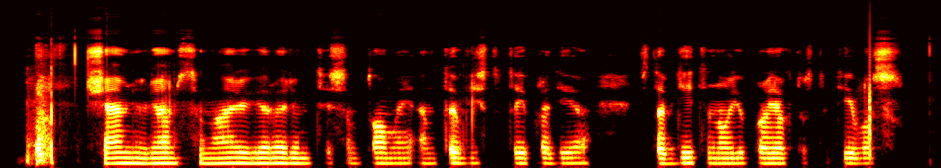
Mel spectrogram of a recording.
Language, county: Lithuanian, Kaunas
